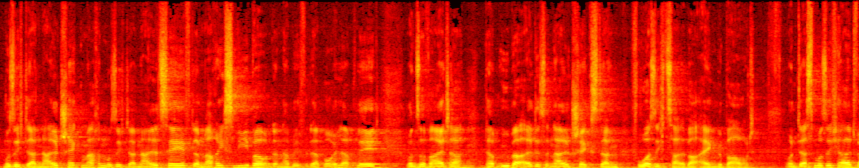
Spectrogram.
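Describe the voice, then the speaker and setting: A middle-aged man, a software developer, giving a relaxed conference talk with a live coding demo at a podium in a large lecture hall, with many fillers. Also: medium pitch, a little hiss or hum. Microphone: podium mic. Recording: echoey hall from a distance.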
